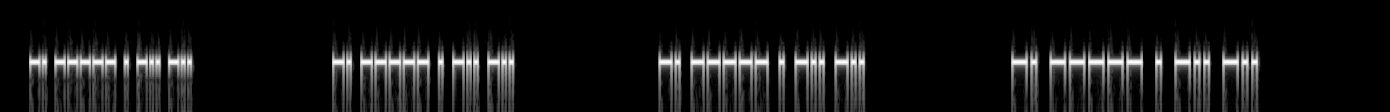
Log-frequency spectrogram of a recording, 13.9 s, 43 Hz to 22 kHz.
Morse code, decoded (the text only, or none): N0EDD N0EDD N0EDD N0EDD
